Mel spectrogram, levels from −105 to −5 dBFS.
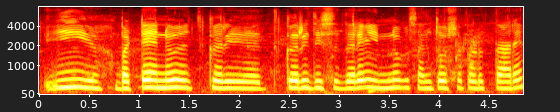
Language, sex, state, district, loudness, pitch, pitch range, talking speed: Kannada, female, Karnataka, Mysore, -17 LUFS, 240 Hz, 230-255 Hz, 85 wpm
